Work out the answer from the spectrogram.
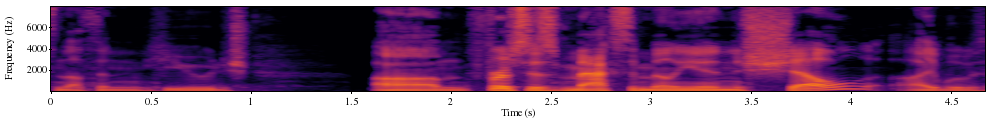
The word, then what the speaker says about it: Schell: First is Maximilian Schell, I believe is how you say his last name.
